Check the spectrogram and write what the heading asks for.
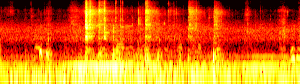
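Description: Wooden training spears clacking against each other and against shields during sparring: a handful of sharp knocks, the loudest about two seconds in.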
